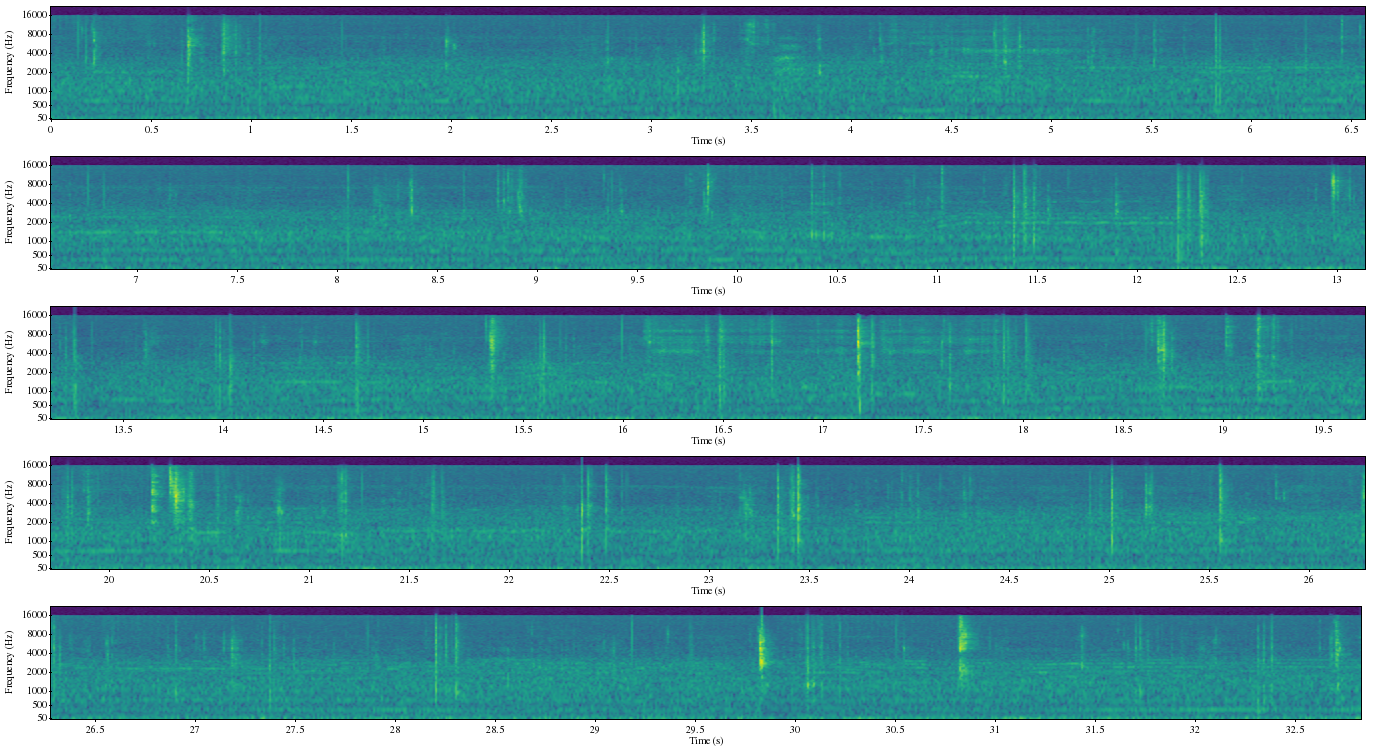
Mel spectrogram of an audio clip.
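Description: A metal spoon clicking and scraping against a bowl as rice is scooped and eaten, with irregular sharp clicks over a steady low rumble.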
